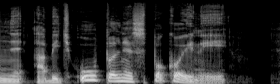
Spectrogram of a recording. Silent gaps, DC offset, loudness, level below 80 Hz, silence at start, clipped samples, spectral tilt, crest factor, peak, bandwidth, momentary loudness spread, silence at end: none; under 0.1%; -16 LUFS; -36 dBFS; 0 s; under 0.1%; -5.5 dB/octave; 14 dB; -2 dBFS; 19 kHz; 8 LU; 0.55 s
